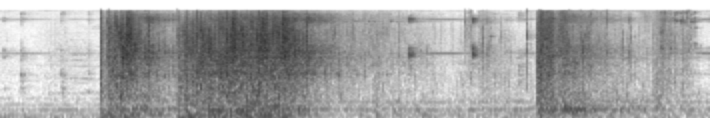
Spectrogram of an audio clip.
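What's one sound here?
A handgun fires several loud shots that echo.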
